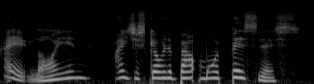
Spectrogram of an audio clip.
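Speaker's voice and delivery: lightly voiced cockney pleading; cockney denial, a bit put-upon; cockney satyr. Pinned satyr denying everything in light cockney. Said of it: "still with this accent".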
